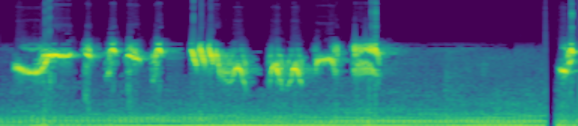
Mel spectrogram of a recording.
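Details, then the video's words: Orange-headed thrush lure song: a varied series of quick, twisting whistles and squeaky slurs, about ten notes in three seconds, with a steady low mechanical hum underneath, then a brief pause and a fresh note. "SUARA PANCINGAN UNTUK ANIS MERAH BAHAN"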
